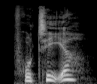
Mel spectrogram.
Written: frottere

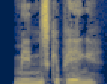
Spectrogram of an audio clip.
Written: menneskepenge

